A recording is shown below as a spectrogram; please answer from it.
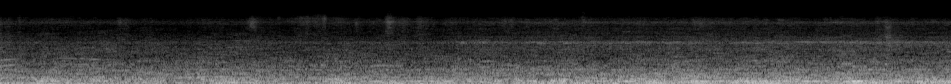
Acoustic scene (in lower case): subway train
